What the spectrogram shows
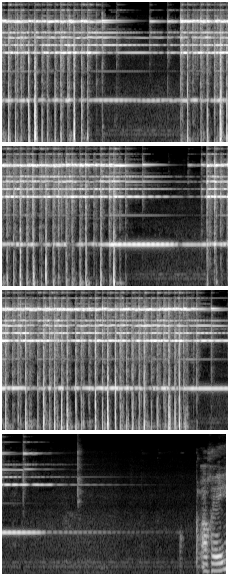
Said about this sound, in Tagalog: i-ring ko lang itong bell to cleanse the energy.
